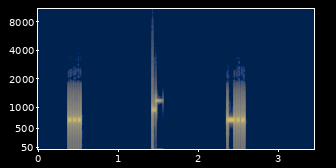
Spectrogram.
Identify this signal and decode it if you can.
Morse code, heard as a keyed tone, about 40 wpm, 700 Hz. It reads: S D
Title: Single Letters 40wpm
